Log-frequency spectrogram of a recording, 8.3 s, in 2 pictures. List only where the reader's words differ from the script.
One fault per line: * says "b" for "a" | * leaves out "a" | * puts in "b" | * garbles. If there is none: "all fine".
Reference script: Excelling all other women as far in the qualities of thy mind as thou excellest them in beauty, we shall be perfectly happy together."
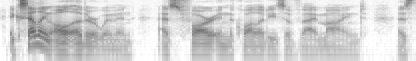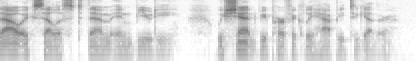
* says "shan't" for "shall"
